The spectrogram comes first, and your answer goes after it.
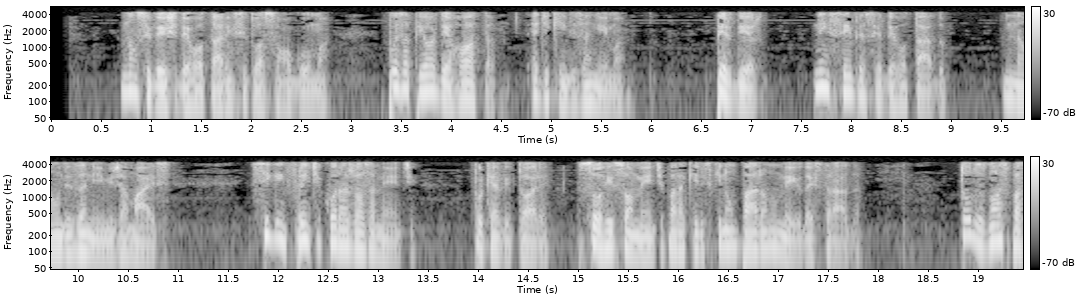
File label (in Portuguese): Otimismo Masculino, Só Voz; Telemensagens; Telemensagens 2017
